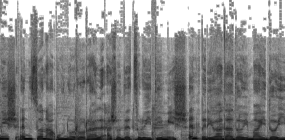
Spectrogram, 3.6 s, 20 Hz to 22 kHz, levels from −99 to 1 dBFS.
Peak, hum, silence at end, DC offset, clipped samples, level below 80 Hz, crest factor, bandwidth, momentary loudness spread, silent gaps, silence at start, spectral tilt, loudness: 0 dBFS; none; 0 s; 0.2%; under 0.1%; -28 dBFS; 8 dB; over 20 kHz; 1 LU; none; 0 s; -4 dB/octave; -9 LUFS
